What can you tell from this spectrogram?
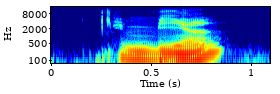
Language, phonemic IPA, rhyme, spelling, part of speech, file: French, /bjɛ̃/, -ɛ̃, bien, adjective / adverb / noun, Fr-bien.ogg
- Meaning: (adjective) 1. good, all right, great 2. good looking, nice; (adverb) 1. well 2. indeed; so 3. a lot (of) 4. very; really 5. much (more, less, better, etc.) 6. Used to confirm or ask for confirmation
